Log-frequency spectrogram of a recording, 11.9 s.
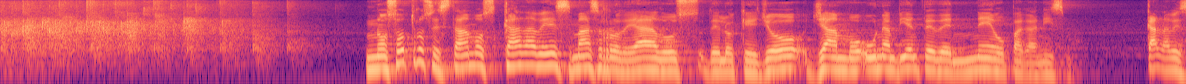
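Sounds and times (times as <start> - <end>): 
crowd applause: 0.0 - 3.0
speech: 3.6 - 10.8, 11.5 - 11.8.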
